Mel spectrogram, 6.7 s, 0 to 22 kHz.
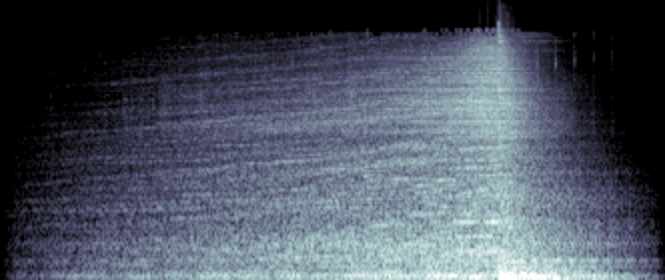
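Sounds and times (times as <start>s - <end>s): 
power string swell hit from a game: 2.0s - 6.1s.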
